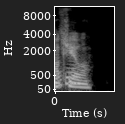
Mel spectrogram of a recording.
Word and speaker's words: Macchio: Macchio. – Macchio ist 62.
